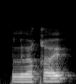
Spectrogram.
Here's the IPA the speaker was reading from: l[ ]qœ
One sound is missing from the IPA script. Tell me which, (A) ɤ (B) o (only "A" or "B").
B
